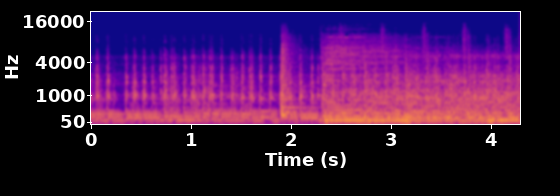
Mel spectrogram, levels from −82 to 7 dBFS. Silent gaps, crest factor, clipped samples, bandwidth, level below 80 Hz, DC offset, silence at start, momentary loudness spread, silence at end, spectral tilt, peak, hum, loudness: none; 20 dB; under 0.1%; 13 kHz; -38 dBFS; 0.2%; 0 s; 8 LU; 0 s; -6 dB/octave; -2 dBFS; none; -24 LUFS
